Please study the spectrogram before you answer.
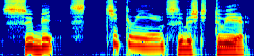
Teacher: it's just tough for a Brazilian to have a BST, three consonants in a row. Mm-hmm. You got to break it up.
